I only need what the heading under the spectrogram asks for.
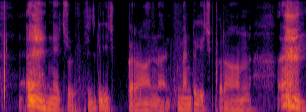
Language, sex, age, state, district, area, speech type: Kashmiri, male, 18-30, Jammu and Kashmir, Bandipora, rural, spontaneous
